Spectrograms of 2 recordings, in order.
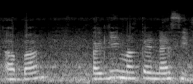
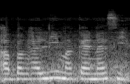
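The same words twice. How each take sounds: First: It is said with a pause after the first word. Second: It is said without a pause after the first word. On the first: Someone tells the brother that Ali is eating rice. "bermakna Ali yang makan nasi" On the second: The older brother named Ali is the one eating rice. "bermakna Abang Ali yang makan nasi"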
